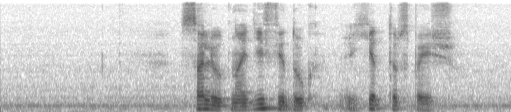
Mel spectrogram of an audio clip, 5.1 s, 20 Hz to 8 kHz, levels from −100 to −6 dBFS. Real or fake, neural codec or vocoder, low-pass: real; none; 7.2 kHz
